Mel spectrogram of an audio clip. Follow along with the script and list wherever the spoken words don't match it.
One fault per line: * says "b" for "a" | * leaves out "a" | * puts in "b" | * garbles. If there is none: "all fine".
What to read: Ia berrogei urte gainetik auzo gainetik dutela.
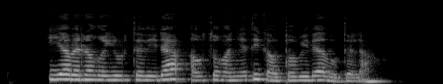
* says "dira" for "gainetik"
* puts in "autobidea"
